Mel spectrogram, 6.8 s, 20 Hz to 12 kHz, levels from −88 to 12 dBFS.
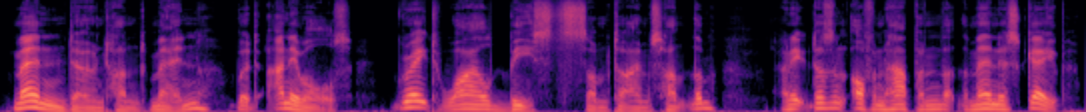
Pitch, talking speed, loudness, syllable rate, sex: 120 Hz, 185 wpm, -21 LUFS, 5.2 syllables/s, male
